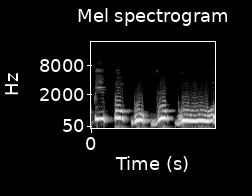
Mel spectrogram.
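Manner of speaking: high mock beep-boop synth notes; cheap synth beeps. Reviewer mocking the film's cheap score, high beep-boop. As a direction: imitate cheesy electronic score. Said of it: "cheap electronic".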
